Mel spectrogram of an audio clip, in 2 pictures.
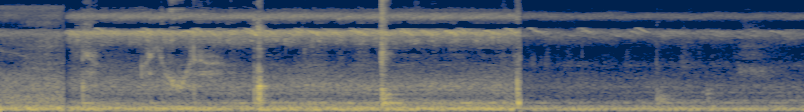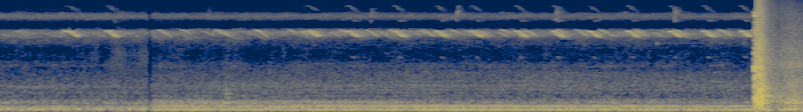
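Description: A steady insect chorus of high, continuous buzzing, joined in the second half by a faster pulsed chirping, then a single loud rifle shot near the end.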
